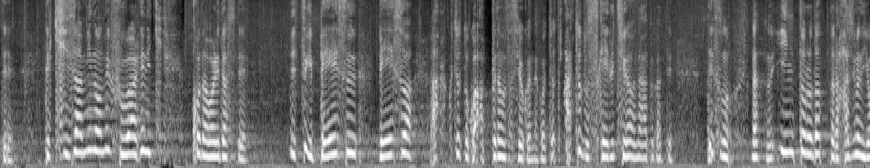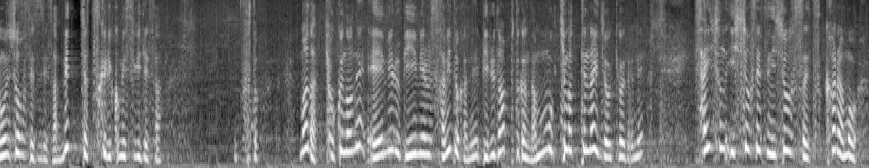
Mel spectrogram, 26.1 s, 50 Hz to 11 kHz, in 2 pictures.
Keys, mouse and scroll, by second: 16.7 middle click.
